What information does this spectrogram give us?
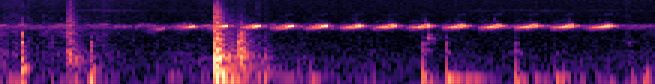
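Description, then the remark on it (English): Frogs and crickets chirp together outdoors in chilly air in a steady, rapidly pulsing trill, moderately quiet and continuous, with a few knocks and a louder clatter partway through. No one speaks. “I can hear some frogs and crickets.”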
